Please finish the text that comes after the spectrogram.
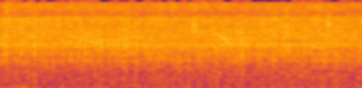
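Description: Rain falls steadily on a rural farm where buffalo graze, a dense, even hiss of drops on surfaces with no voices.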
